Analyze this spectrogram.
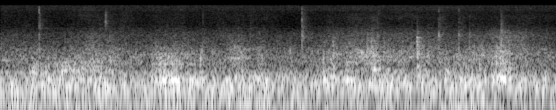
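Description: A cloth sheet rustles as it is pulled back.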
